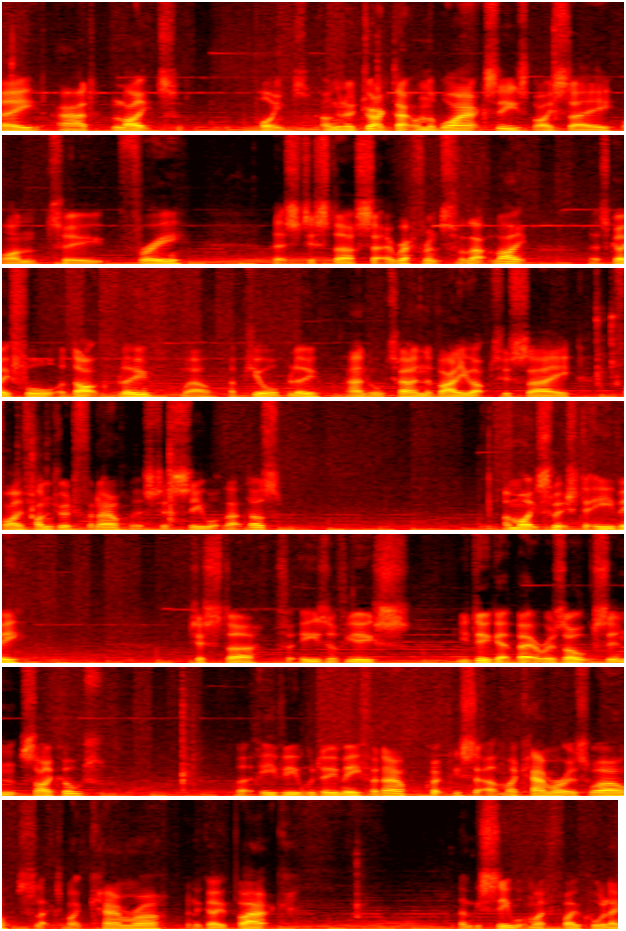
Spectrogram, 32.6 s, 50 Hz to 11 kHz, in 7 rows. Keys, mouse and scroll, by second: 2.8 g, 6.6 space, 8.8 click, 12.3 click, 14.2 KP_0, 16.1 click, 18.6 click, 19.3 click, 21.2 middle click, 22.8 click, 23.5 middle click, 24.6 KP_0, 25.3-25.9 scroll down 2, 25.9 scroll up 2, 26.4 click, 28.1 click, 28.6 click, 29.1 click, 29.4 click, 30.6 click, 32.5 click.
